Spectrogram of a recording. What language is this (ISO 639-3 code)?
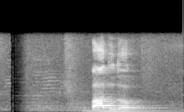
ben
